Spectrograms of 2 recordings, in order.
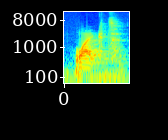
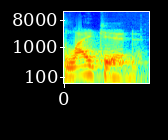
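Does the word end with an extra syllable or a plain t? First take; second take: plain t; extra syllable. First: The ending is a single t sound. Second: The ending is an extra syllable, like-id. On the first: The speaker calls it right. "It's liked" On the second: The speaker calls it wrong. "this word is not pronounced like-id"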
